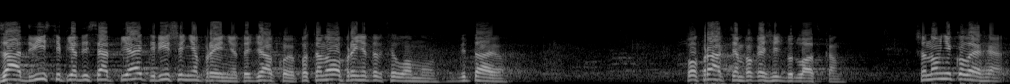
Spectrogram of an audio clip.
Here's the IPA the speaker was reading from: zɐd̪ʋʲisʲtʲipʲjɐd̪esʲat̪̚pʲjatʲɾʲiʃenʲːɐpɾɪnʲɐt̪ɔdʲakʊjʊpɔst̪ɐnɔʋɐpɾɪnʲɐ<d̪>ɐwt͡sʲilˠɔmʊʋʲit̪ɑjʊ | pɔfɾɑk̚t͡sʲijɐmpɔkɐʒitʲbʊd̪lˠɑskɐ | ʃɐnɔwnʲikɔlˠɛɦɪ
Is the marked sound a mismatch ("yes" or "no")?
yes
